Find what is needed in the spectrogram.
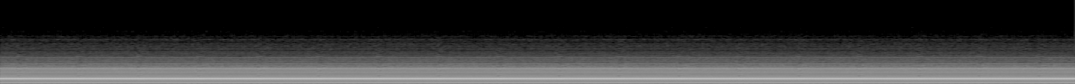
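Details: Loud, steady, rapid buzzing drone from an MRI scanner during a brain scan; a downloaded sample recording of normal scanner noise.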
